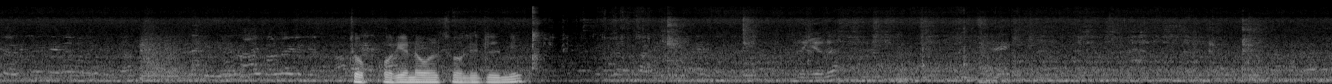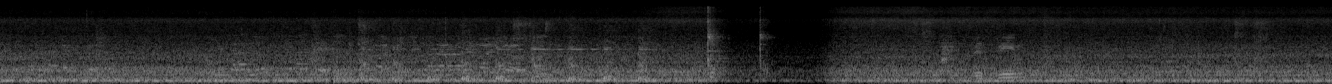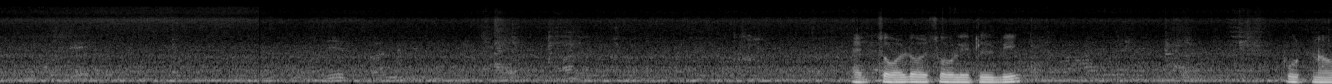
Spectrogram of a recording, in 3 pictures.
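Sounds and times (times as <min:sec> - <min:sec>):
low kitchen hum: 0:00.0 - 0:39.9
metal ladle scraping wok: 0:10.7 - 0:12.1.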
